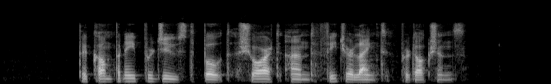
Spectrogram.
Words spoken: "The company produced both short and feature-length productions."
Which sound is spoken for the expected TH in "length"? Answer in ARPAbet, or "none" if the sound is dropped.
T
